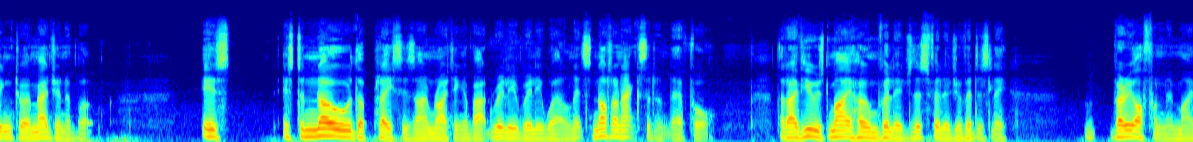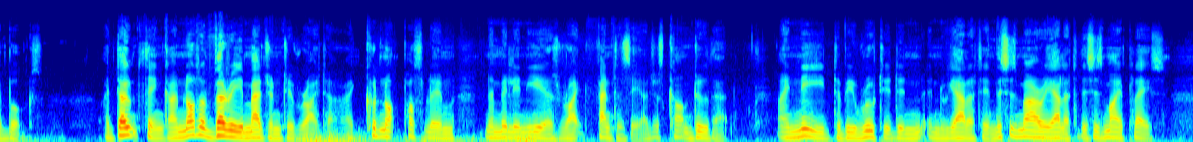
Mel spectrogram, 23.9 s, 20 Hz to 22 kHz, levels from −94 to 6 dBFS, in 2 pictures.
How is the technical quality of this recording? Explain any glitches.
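Nothing in the recording stood out as a technical problem on listening.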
